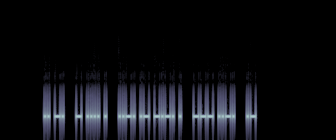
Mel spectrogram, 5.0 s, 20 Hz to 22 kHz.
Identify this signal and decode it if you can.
Morse code, heard as a keyed tone, about 44 wpm, 700 Hz. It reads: IN THE FACE OF A
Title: Sets of 5 Words Encore 45wpm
